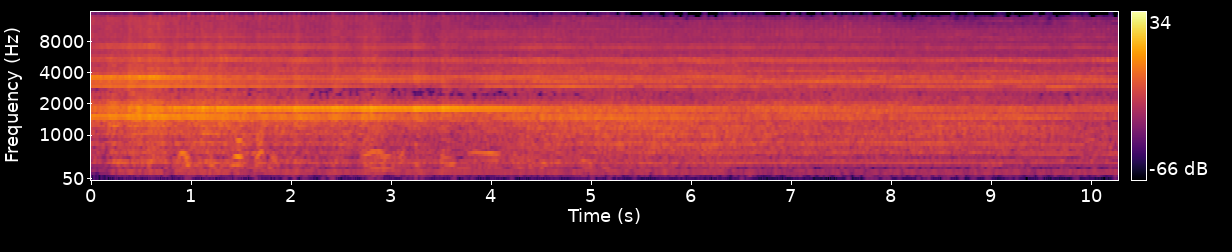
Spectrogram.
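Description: Radio-controlled helicopter flying away: a steady high-pitched motor and rotor whine that fades gradually as it gets farther off.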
